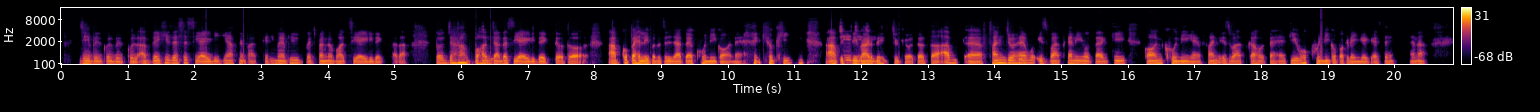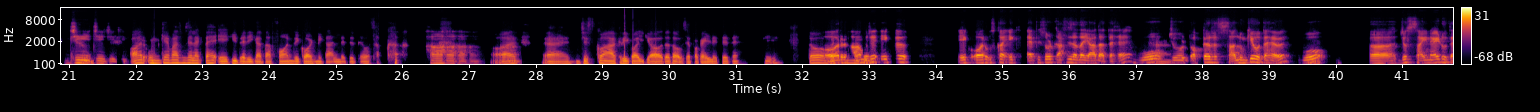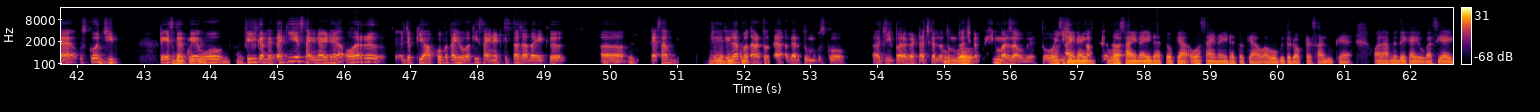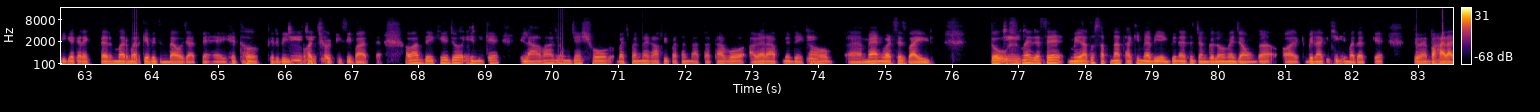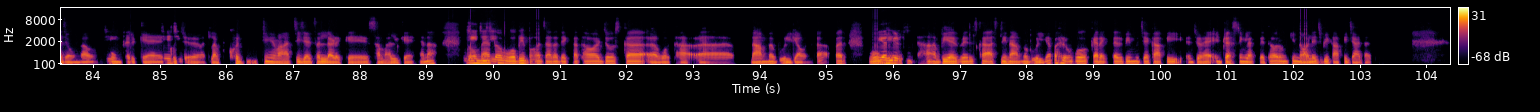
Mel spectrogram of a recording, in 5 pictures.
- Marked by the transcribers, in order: laughing while speaking: "जब"; chuckle; laughing while speaking: "क्योंकि"; in English: "फन"; in English: "फन"; in English: "फ़ोन रिकॉर्ड"; laughing while speaking: "सबका"; in English: "एपिसोड"; in English: "टेस्ट"; in English: "फ़ील"; tapping; in English: "टच"; in English: "टच"; in English: "करैक्टर"; laughing while speaking: "ये तो"; in English: "शो"; laughing while speaking: "पर"; in English: "करैक्टर"; in English: "इंटरेस्टिंग"; in English: "नॉलेज"
- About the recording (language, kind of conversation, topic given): Hindi, unstructured, आपका पसंदीदा दूरदर्शन कार्यक्रम कौन-सा है और क्यों?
